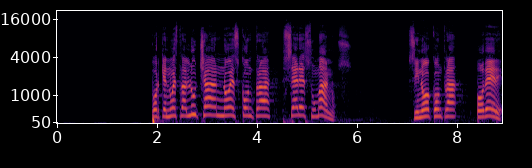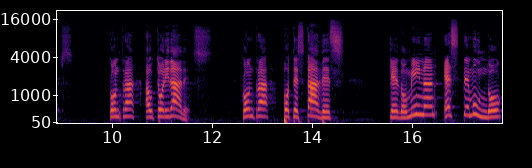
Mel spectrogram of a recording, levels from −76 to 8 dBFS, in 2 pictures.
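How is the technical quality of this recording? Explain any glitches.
Good news: there are no glitches to explain, since nothing in this speech recording stands out as a technical fault.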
